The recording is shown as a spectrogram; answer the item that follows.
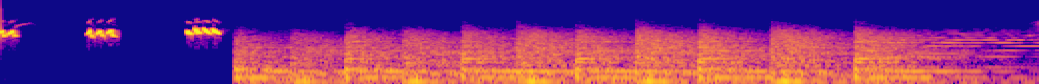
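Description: Three short, bright bird chirps ring out alone in quick succession, then steady music begins and carries on to the end.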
